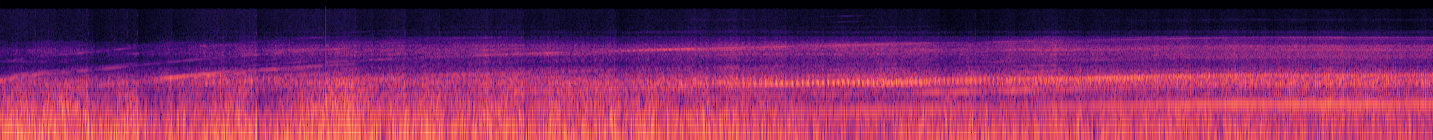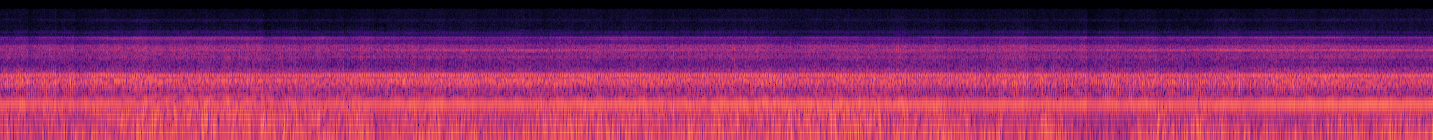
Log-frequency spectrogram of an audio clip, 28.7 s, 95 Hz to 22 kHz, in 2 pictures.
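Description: Radio-controlled scale Bell 222 helicopter on Align T-Rex 600 mechanics spooling up on the ground: its drive and rotor whine rises in pitch over about twelve seconds, then holds steady at speed. Wind rumbles on the microphone underneath.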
